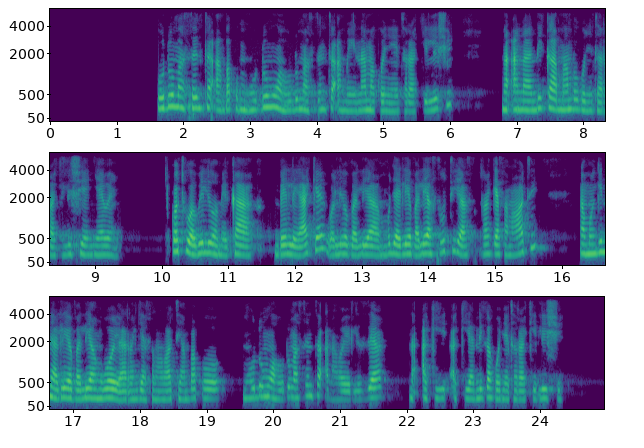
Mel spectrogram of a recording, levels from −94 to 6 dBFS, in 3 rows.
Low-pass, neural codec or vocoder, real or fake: 5.4 kHz; vocoder, 22.05 kHz, 80 mel bands, WaveNeXt; fake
